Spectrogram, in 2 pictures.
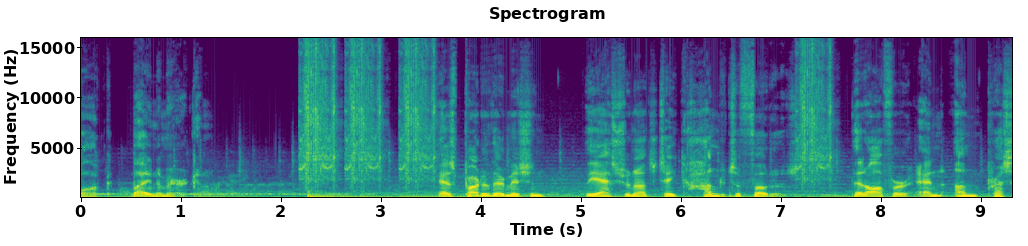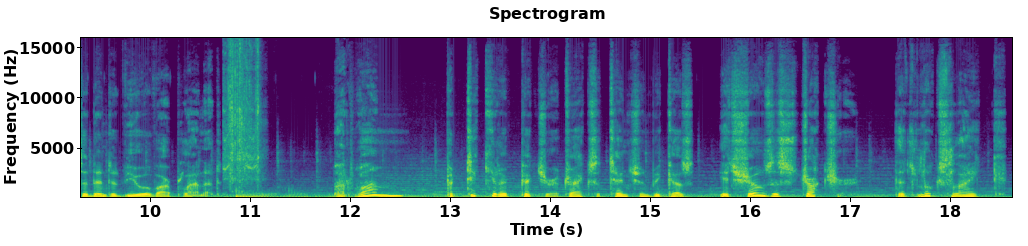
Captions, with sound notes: by an American. [shutter clicking] As part of their mission, the astronauts take hundreds of photos that offer an unprecedented view of our planet. But one particular picture attracts attention because it shows a structure that looks like...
